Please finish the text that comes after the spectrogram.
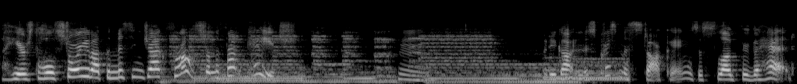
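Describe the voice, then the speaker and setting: A woman's voice: high voice, normal speed, music in the background. A woman playing a sassy, breezy lady detective with wry quips in an old-time radio drama. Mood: playful. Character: sassy, wisecracking lady private detective, confident and flirtatious. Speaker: detective lead and narrator. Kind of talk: old-time radio detective acting and first-person narration. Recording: dull lo-fi audio.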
